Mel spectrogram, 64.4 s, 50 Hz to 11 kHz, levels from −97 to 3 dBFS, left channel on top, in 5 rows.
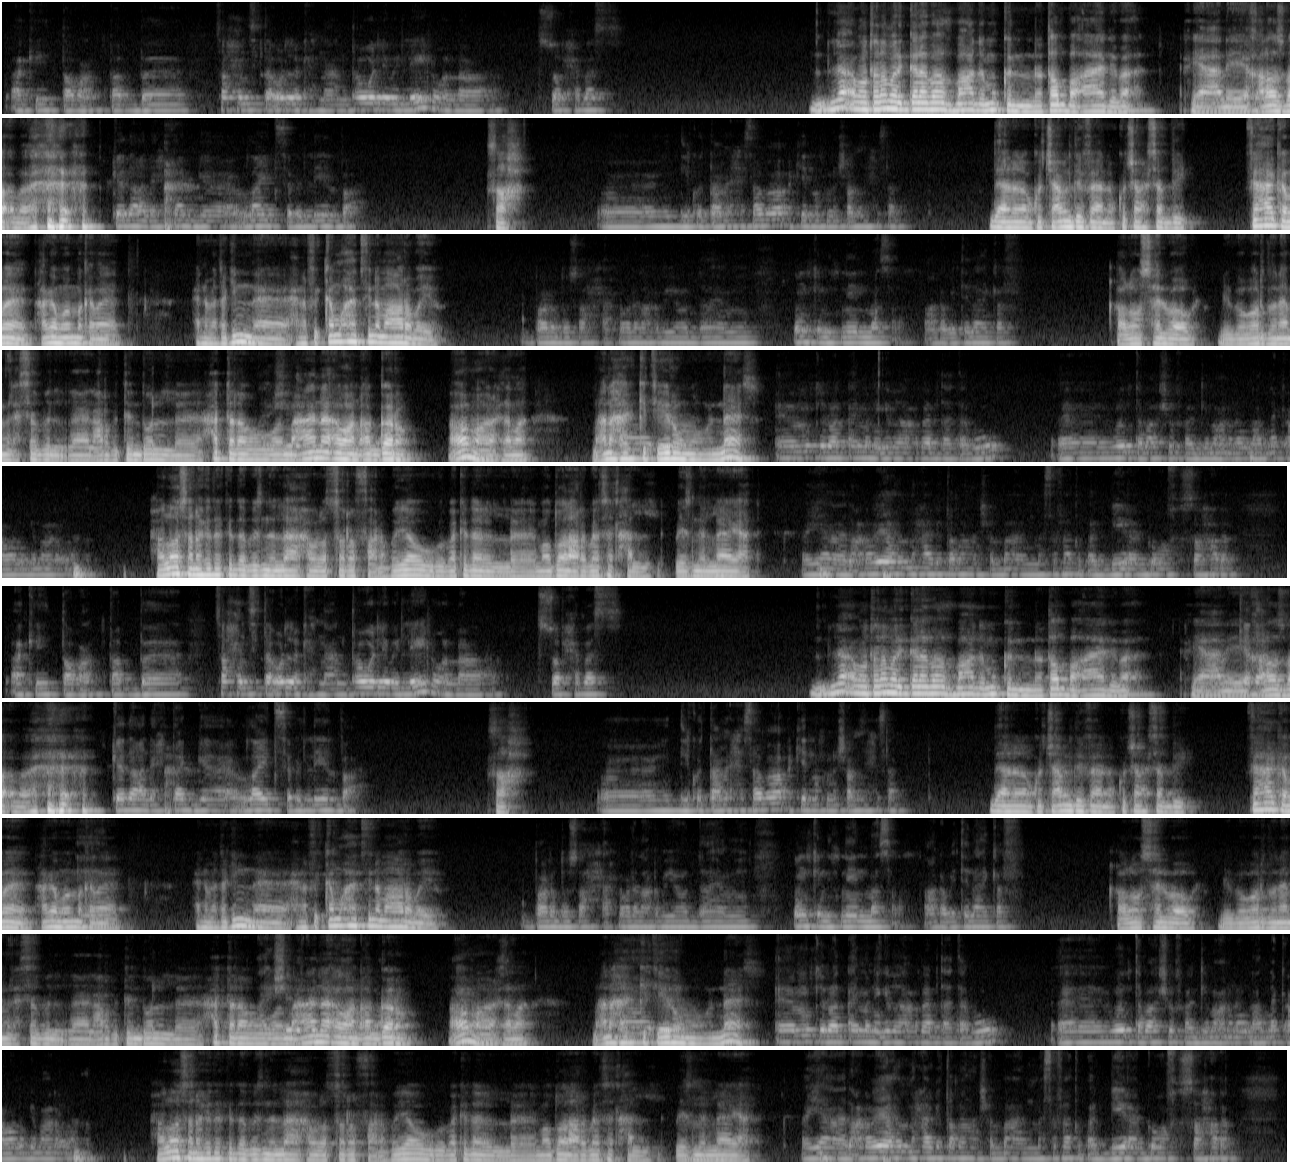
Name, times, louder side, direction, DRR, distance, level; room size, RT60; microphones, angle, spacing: voice 1, 0.1-5.0 5.4-6.2 11.9-12.8 14.0-16.5 18.8-21.9 25.4-25.8 26.5-26.8 30.9-35.9 41.2-42.5 43.1-43.9 44.8-45.5 46.4-48.6 49.1-52.4 58.3-58.7 59.5-64.2, right 2 dB, 50° right, 1.3 m, -40 dB
voice 2, 8.1-11.5 11.9-13.8 17.7-18.1 22.8-24.7 25.4-26.9 27.7-30.1 36.9-42.7 43.1-43.9 44.5-46.2 52.2-52.4 53.0-59.0, left 5 dB, 80° left, 0.5 m, -25 dB
12.0 x 11.0 x 3.3 m
head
